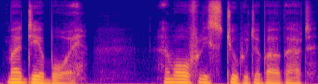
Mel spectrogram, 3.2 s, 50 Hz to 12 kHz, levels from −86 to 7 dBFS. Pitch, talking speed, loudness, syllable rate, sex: 115 Hz, 150 wpm, -16 LUFS, 5.3 syllables/s, male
